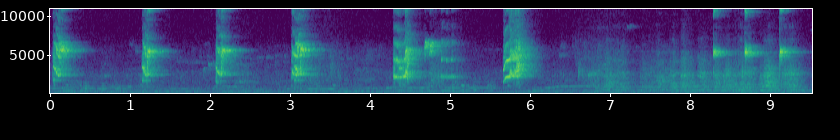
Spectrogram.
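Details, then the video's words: Lovebird 'ngetik' singing, used as a lure to draw other lovebirds into song: regular high chirps about once a second, then a grainy buzzing passage, ending with quick thin chirps. "Love bird ngetik pancingan ampuh"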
